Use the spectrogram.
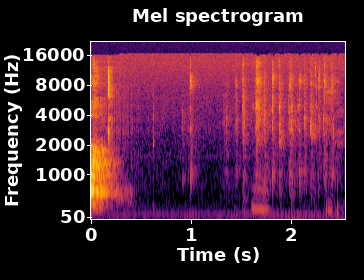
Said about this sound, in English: I hear keys tapping. Are you putting this in an anagram? No. Letter mover? I'm just putting it on Notepad.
